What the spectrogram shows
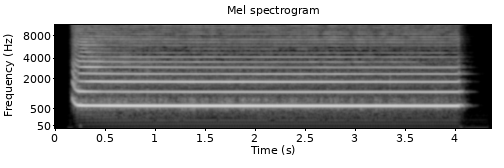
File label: Air Horn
